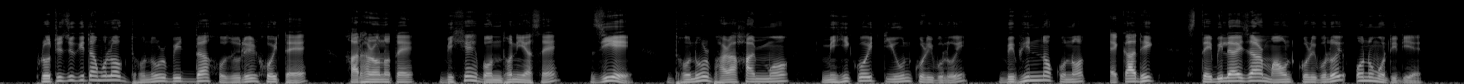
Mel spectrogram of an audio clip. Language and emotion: Assamese, neutral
